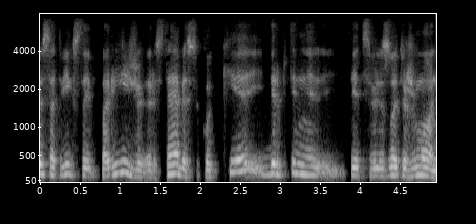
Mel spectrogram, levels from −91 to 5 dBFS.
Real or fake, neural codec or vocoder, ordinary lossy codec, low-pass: real; none; MP3, 64 kbps; 7.2 kHz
